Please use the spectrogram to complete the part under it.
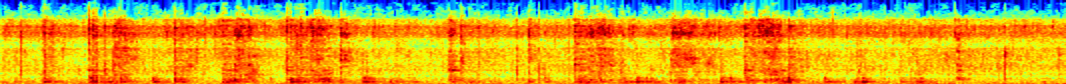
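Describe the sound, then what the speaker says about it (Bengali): Onion fries in hot oil in a pan with a bright, constant crackling sizzle, up close and fairly loud, broken by frequent quick scrapes and clinks of a spatula stirring against the metal. No one speaks. "তেলটার মধ্যে পেঁয়াজটা দিয়ে দিলাম। পেঁয়াজটা একটু ভালো করে ভেজে নেবো"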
